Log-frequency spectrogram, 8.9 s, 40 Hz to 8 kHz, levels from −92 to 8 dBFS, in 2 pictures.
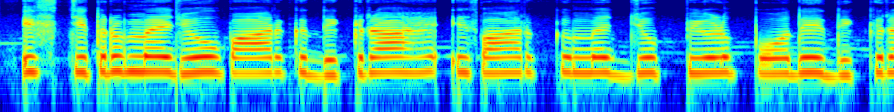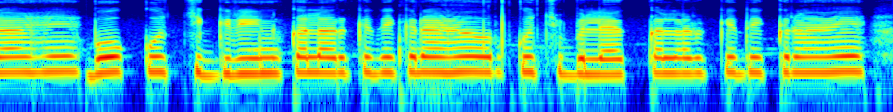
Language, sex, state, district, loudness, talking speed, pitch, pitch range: Hindi, female, Bihar, Lakhisarai, -14 LUFS, 215 wpm, 270 Hz, 260-275 Hz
